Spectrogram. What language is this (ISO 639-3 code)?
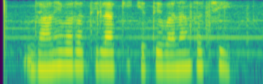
ori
